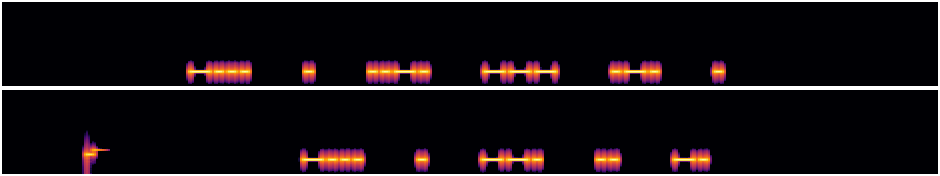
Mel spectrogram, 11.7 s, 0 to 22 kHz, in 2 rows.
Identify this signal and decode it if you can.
Morse code, heard as a keyed tone, about 30 wpm, spaced as for 17 wpm, 700 Hz. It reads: BEFORE BEGIN
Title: 3x Character Spacing - Top 300 Words - 30wpm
